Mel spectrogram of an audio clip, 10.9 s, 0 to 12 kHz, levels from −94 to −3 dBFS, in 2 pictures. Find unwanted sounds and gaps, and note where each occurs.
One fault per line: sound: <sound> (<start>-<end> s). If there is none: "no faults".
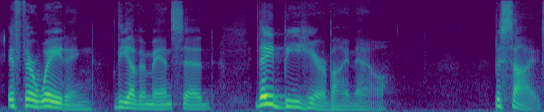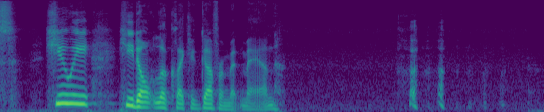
sound: laugh (9.4-10.5 s)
